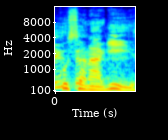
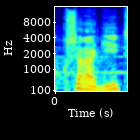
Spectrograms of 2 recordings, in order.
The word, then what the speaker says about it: Kusanagi: mandar mensagem criticando a pronúncia. É porque Kusanagi seria, na verdade.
